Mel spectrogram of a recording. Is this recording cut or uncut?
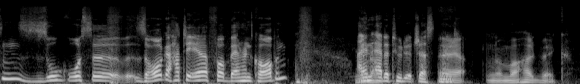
cut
